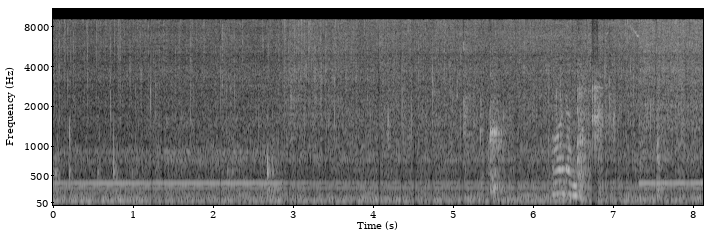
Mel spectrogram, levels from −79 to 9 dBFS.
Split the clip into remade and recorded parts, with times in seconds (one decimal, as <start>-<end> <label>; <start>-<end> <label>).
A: 0.0-8.1 recorded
